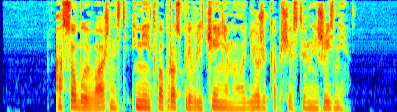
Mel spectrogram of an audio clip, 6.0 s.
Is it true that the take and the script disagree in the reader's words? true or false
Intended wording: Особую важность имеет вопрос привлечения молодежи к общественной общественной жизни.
true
